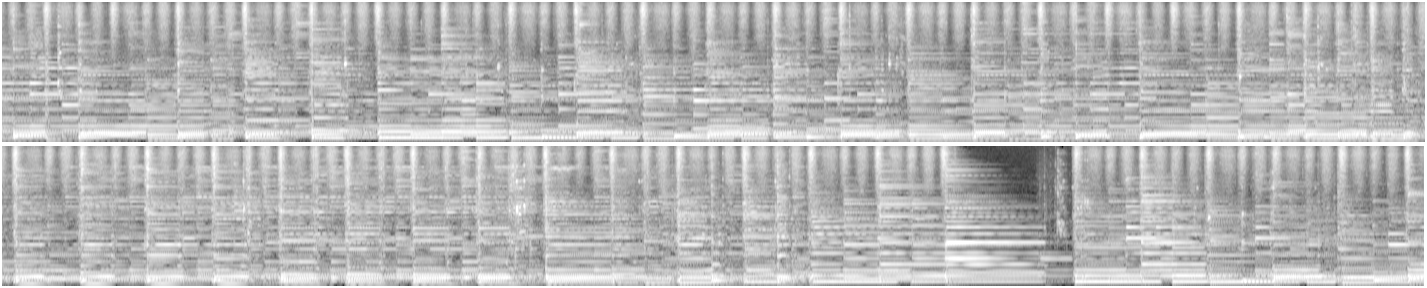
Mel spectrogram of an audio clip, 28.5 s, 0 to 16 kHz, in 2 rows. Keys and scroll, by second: 9.1 space, 9.4 space, 14.2 space, 17.6 space.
